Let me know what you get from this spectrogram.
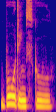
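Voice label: "boarding school", British English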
